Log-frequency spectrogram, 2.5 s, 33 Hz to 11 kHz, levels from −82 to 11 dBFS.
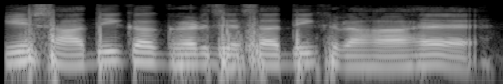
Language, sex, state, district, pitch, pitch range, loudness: Hindi, male, Arunachal Pradesh, Lower Dibang Valley, 135 Hz, 125-150 Hz, -16 LUFS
